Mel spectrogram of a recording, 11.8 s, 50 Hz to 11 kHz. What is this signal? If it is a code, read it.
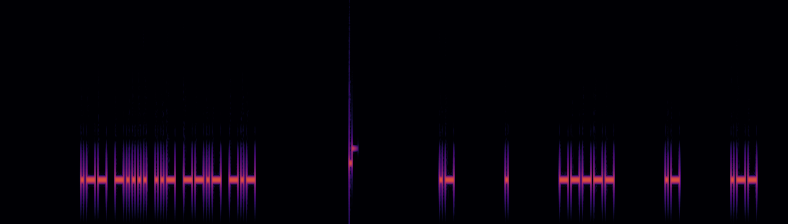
Morse code, heard as a keyed tone, about 28 wpm, spaced as for 14 wpm, 700 Hz. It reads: W6UQK AE0AW
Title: USA Call Signs - 5 Characters - 6x Character Spacing - 28wpm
